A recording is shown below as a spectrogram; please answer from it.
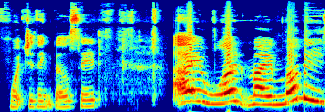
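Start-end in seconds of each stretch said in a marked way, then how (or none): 1.7-3.2 put-on high, loud babyish wail; tiny owl wail. Bill the baby owl crying for mummy, high and loud. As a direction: wail it big for the children. Bill wails, children invited.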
